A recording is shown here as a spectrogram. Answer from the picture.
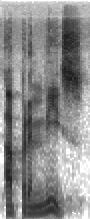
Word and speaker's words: aprendiz: So, does it end in a vowel or the letter S or N? I don't think so, actually. Yeah. It doesn't. So it must be this one, right? The final syllable, right? So it's not aprendiz. It's not aprendiz. It's aprendiz, right?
